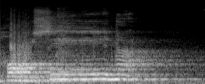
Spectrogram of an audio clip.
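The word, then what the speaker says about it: خمسين: Khamsina, beranak-anak santri bacanya khamsina.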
